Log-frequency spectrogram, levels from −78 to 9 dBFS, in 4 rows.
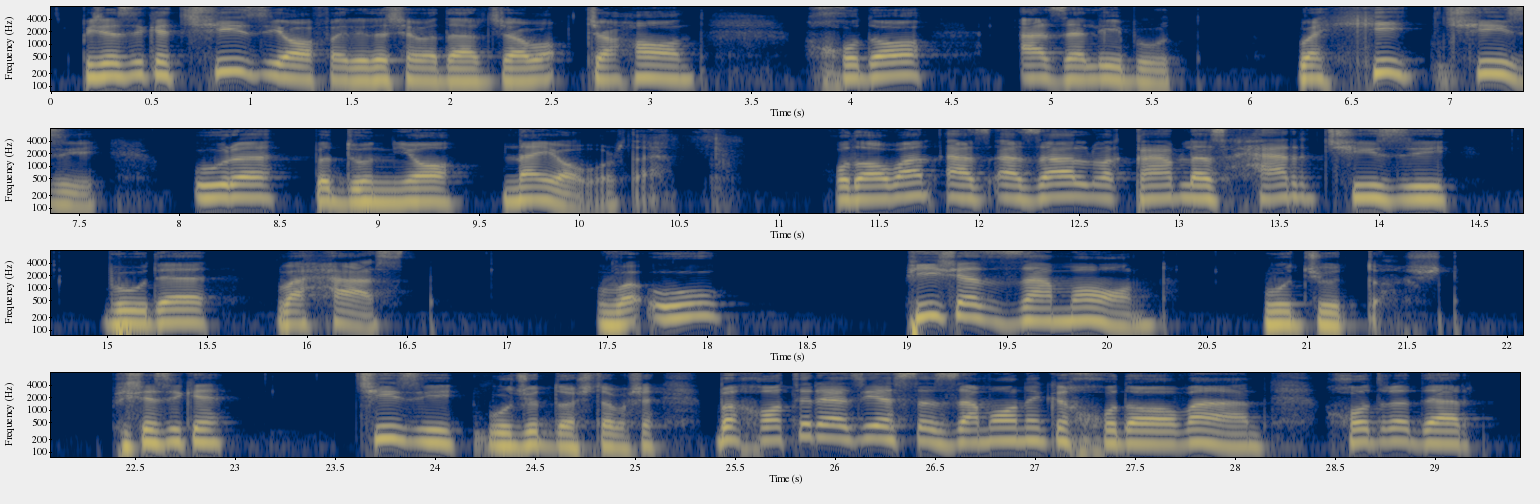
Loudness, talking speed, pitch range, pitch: -20 LUFS, 110 wpm, 135-175 Hz, 155 Hz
